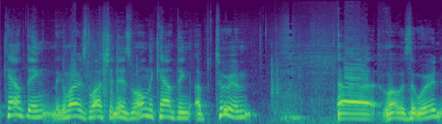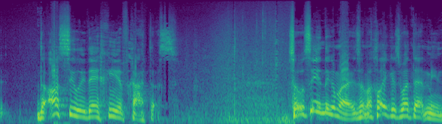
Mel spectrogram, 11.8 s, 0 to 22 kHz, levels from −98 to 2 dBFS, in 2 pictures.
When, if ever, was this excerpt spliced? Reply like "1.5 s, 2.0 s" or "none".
none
